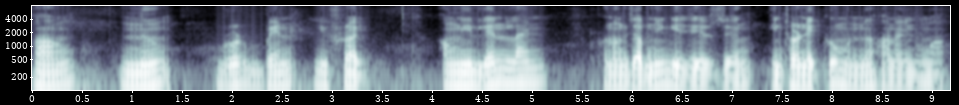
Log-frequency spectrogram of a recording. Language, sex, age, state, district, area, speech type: Bodo, male, 18-30, Assam, Kokrajhar, rural, read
